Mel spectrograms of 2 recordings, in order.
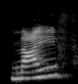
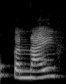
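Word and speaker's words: knife: नाइन नाइफ नाइफ यहां पे इसको कनाइफ नहीं बोलते हैं। है ना? कुछ लोग मैंने देखा है कनाइफ बोलते हैं। यहां पे के साइलेंट है। इसे एन से शुरू करेंगे।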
